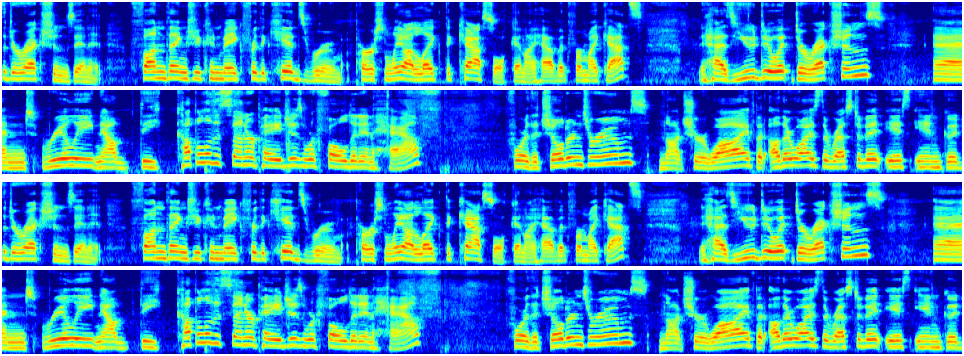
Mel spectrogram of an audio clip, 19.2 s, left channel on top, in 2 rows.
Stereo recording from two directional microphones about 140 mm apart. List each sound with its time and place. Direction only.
0.0 s a woman's voice: 5° right (ahead or behind)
